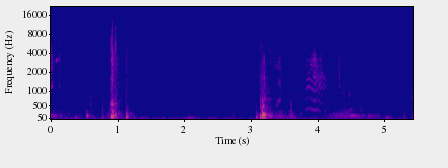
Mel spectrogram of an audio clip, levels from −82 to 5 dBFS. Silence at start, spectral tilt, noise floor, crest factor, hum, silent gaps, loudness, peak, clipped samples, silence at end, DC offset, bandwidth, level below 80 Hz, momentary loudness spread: 0 s; -5 dB/octave; -75 dBFS; 28 dB; none; none; -50 LUFS; -26 dBFS; under 0.1%; 0.3 s; under 0.1%; 16 kHz; -62 dBFS; 20 LU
